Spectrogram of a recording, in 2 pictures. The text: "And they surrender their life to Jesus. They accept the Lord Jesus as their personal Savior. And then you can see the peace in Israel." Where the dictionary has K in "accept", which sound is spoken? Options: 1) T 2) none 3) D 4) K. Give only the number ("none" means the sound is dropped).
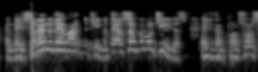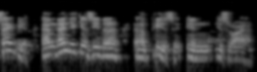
2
